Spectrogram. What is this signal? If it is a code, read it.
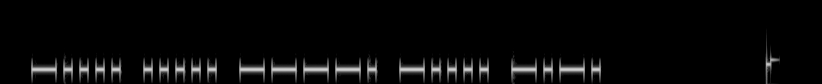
Morse code, heard as a keyed tone, about 15 wpm, 700 Hz. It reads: 6596C
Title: Code Groups - 5 Letter:Numbers - 15wpm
